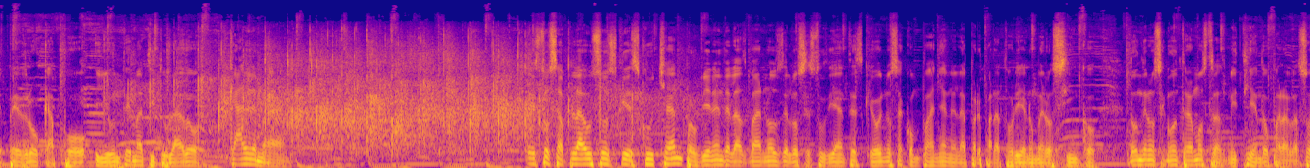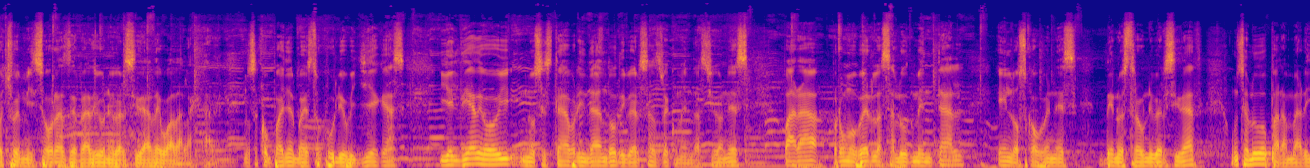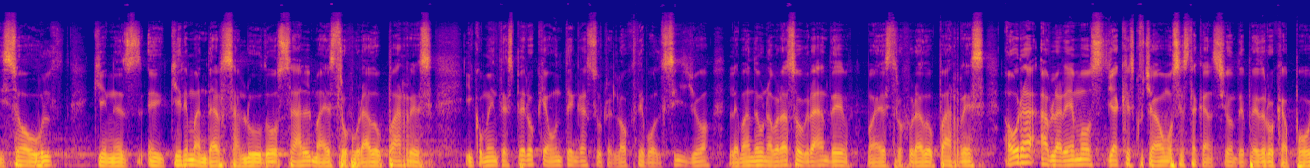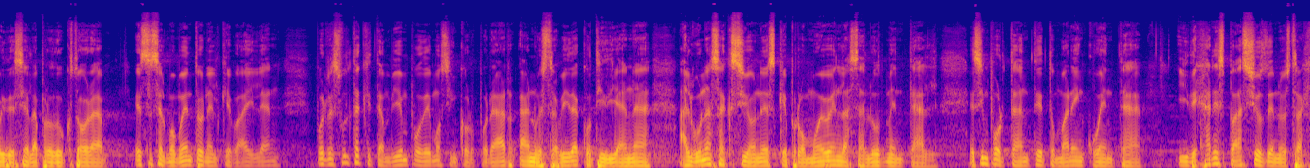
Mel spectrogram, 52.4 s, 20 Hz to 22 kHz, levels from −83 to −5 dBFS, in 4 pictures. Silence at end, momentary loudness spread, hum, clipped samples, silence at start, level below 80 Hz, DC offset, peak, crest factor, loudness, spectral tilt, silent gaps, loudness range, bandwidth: 0 s; 8 LU; none; under 0.1%; 0 s; -32 dBFS; under 0.1%; -2 dBFS; 16 dB; -18 LUFS; -5 dB/octave; none; 4 LU; 19 kHz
